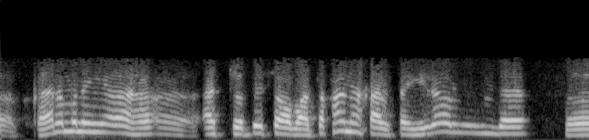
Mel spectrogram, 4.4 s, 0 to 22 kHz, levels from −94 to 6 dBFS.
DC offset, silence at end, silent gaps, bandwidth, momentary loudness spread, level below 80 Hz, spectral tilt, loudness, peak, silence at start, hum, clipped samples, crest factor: under 0.1%; 0 s; none; 4 kHz; 7 LU; -68 dBFS; -7 dB/octave; -20 LUFS; -4 dBFS; 0 s; none; under 0.1%; 14 dB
